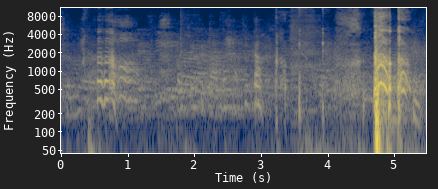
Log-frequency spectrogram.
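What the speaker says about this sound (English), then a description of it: "Try not to cough into that thing." Soft murmured talk and background chatter at a collage art session, then a single sharp, loud cough into the microphone near the end with a short trailing sound.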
